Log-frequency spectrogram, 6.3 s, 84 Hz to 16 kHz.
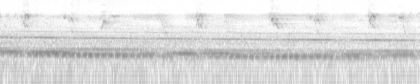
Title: Delta Airlines Airbus A320-211 N323US DL2559 PWM-DTW (FOPP whistling sound)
